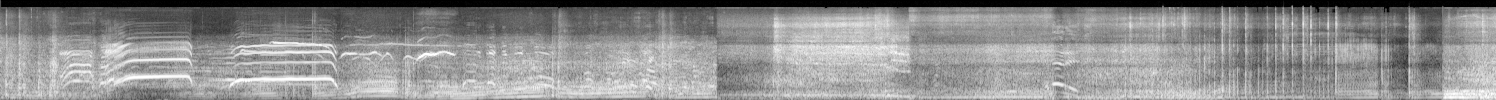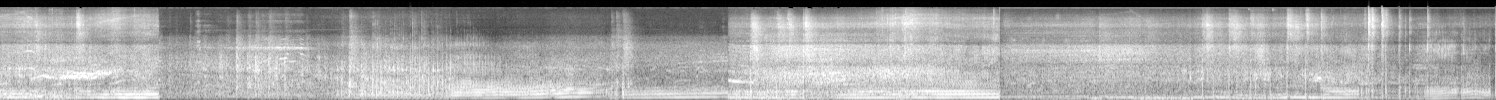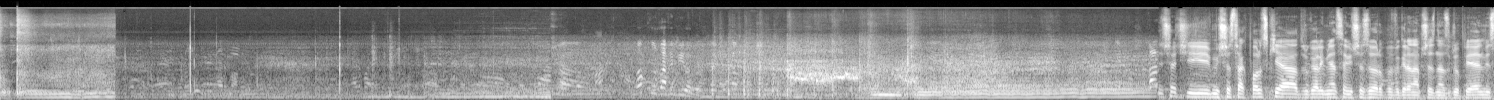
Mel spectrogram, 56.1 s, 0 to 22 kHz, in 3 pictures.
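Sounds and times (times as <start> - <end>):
rally car engine revving past: 4.2 - 20.7, 23.3 - 38.9, 42.2 - 51.9.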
